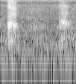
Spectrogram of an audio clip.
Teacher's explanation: Kemudian bunyi selanjutnya ada k. Nah, bunyi k ini termasuk ke dalam bunyi voiceless atau tidak bergetar, di mana pita suara tidak bergetar, k, serta berletup, sehingga masuk dalam nominasi letup, dan velar, di mana lidah bagian dalam menyentuh langit-langit lunak di dalam mulut.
